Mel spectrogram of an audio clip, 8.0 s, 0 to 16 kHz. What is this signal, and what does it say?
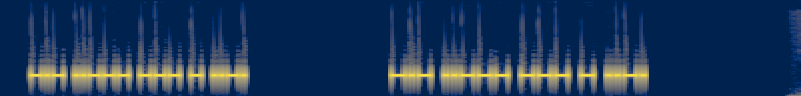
Morse code, heard as a keyed tone, about 36 wpm, 700 Hz. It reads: K2OTF K2OTF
